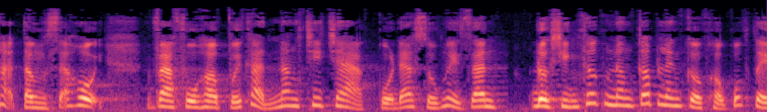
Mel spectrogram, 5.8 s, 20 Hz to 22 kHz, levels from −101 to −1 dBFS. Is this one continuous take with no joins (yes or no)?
no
